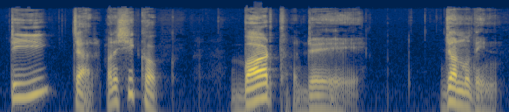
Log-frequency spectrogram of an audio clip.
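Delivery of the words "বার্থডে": Apple said loud with the weight on uh; stressed model word. Shown as a demonstration. Teacher showing pronunciation to students, loud on uh. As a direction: punch the first syllable uh in Apple. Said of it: "উচ্চারণটা দেখে দিচ্ছি".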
